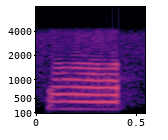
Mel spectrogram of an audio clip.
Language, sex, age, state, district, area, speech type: Odia, female, 45-60, Odisha, Gajapati, rural, conversation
